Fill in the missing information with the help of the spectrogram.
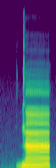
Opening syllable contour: low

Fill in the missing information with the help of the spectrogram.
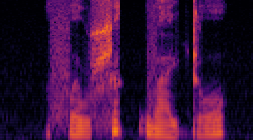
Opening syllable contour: low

